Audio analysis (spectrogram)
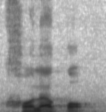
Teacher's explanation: qafnya itu huruf tebal, bukan huruf tipis dia. Sehingga mantulnya mendekati harokat fathah. Fathahnya qa itu ya qa bunyinya. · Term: huruf qalqalah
